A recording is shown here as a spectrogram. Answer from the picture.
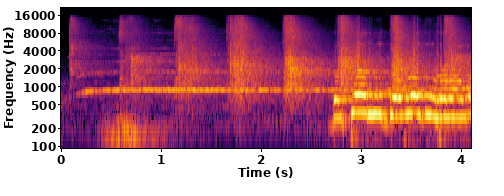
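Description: A woman singing into a microphone: one long held high note, then a sung line of sustained notes from a little under three seconds in, with hand claps about twice a second.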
